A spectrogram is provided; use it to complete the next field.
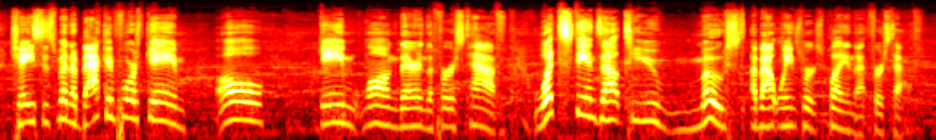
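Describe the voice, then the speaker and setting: A man uses a raised, projected voice at a high pitch. He goes at a fairly slow pace, with big swings in loudness. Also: ordinary pitch variation. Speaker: radio play-by-play announcer. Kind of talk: live sports radio play-by-play.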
